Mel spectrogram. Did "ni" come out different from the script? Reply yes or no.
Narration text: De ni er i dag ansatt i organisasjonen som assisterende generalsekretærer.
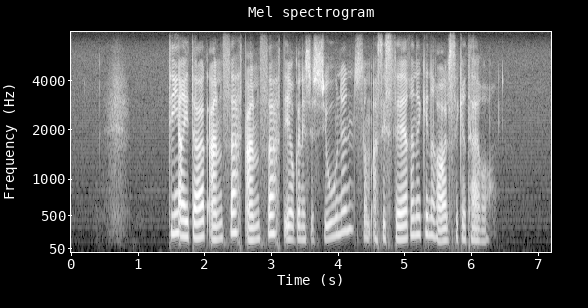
yes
